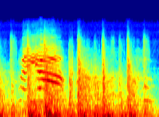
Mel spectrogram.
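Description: Dramatic film background score with repeated drum hits and a high wailing sound that slides down in pitch about half a second in.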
